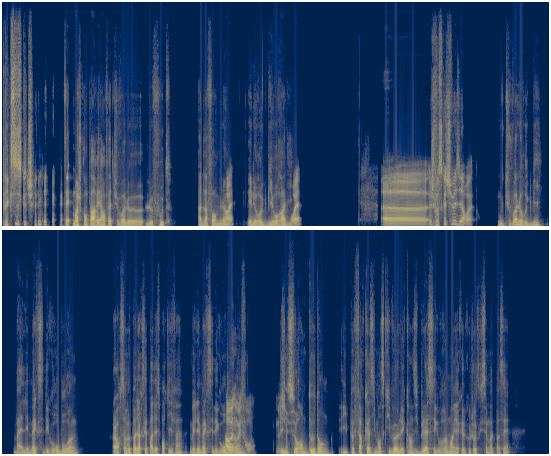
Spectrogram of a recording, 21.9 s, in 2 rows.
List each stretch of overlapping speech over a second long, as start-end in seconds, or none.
none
